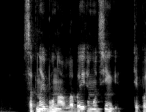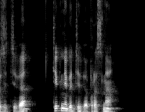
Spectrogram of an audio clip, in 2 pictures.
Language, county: Lithuanian, Vilnius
